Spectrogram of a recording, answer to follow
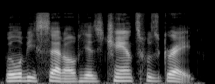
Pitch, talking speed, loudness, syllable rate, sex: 150 Hz, 165 wpm, -17 LUFS, 5.3 syllables/s, female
